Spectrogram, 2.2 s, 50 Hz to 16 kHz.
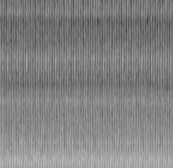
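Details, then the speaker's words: Isuzu NPR diesel, rebuilt with new valves, restarted after 11 years on bad fuel, now at operating temperature: even steady idle, cold tapping gone; sounds good warm. "But once it comes up to temperature, sounds good."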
